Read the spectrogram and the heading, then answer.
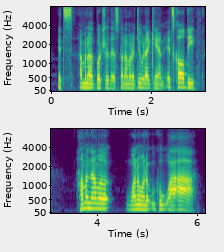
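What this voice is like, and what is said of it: Midwestern American accent. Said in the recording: “my Midwestern accent”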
